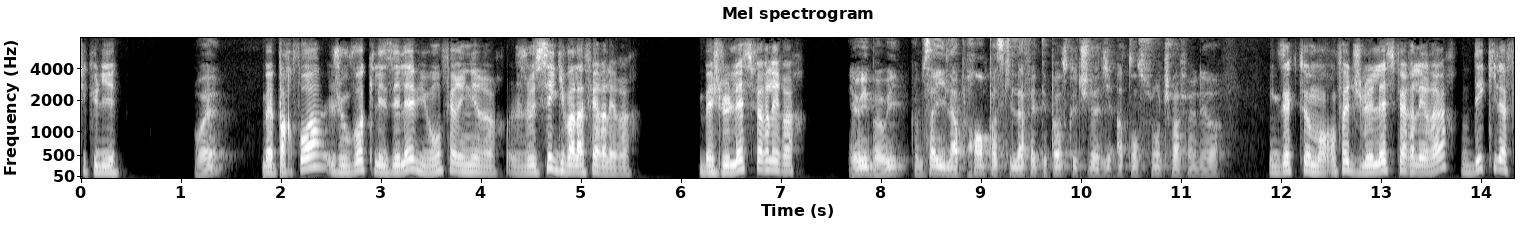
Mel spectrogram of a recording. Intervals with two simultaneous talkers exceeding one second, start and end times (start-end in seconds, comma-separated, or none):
none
